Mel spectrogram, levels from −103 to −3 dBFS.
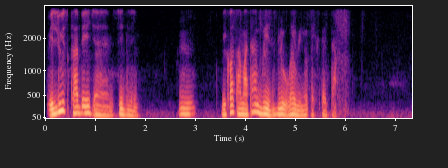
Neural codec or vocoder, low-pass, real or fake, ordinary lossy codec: vocoder, 22.05 kHz, 80 mel bands, WaveNeXt; 3.6 kHz; fake; none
